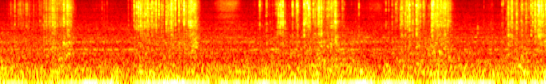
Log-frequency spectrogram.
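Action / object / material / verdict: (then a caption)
scrape / woven plastic mesh bag / plastic / none. Long nails scratch across an empty, flat yellow woven plastic mesh tote bag lying on carpet. Bursts of bright, raspy scratching come and go over a steady low hum, with short quiet gaps between strokes.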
